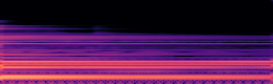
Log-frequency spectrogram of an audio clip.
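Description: Five-string Jazz-style electric bass with Alnico single-coil pickups, its last struck notes left to ring and slowly fade away.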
